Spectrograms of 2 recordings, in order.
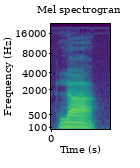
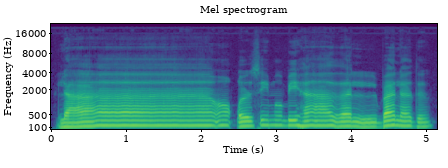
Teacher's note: لا ہے اس پہ بڑی مد ہے، مد متصل، تو اس کو ہم چار الف کے برابر ادا کریں گے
